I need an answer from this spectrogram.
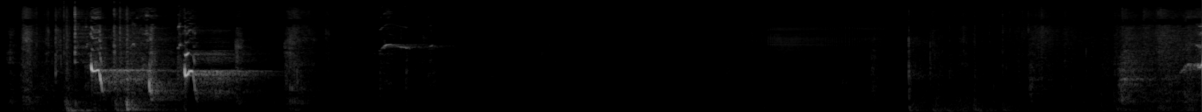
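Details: Belgian Malinois dog outside a garage, wanting to come in: two high, thin whines about a second apart with scuffling underneath, several quiet seconds, then more scratching and a rising whine at the end.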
